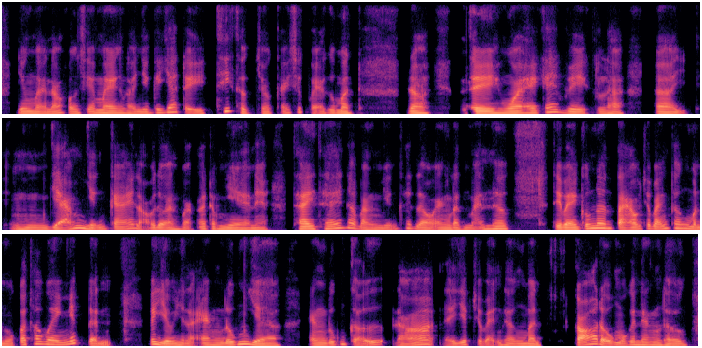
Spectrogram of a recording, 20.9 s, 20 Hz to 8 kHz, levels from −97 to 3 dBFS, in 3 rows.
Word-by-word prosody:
nhưng 110 0 +1
mà 95 -3 0
nó 105 +6 -1
vẫn 95 0 -1
sẽ 100 -1 -3
mang 115 -1 +2
lại 95 -2 -3
những 95 +1 -2
cái 135 +1 -3
giá 170 +1 +1
trị 90 +4 -1
thiết 225 +3 0
thực - - -2
cho 105 -2 -5
cái 110 +3 -7
sức 160 +5 -8
khỏe - - -4
của 120 - -3
mình. 105 -3 +2 0.6
Rồi, 115 -1 +3 0.5
thì 115 -2 +8
ngoài 115 +1 +3
cái 180 +2 0
việc 100 -3 0
là, 100 -2 -2 0.3
ờ, 95 -2 +2 0.3
ừm, 95 -3 -3
giảm 145 - +2
những 100 -1 -1
cái 120 +5 -1
loại - - -4
đồ 95 - +3
ăn 100 +2 -2
vặt 90 - -3
ở 125 - -2
trong 115 -2 -2
nhà 95 -3 0
nè, 90 0 -4 0.2
thay 125 0 +5
thế 150 +5 0
nó 180 - +2
bằng 95 - -3
những 90 +5 -5
cái 145 +3 -8
đồ 100 -3 +2
ăn 105 +3 -2
lành 95 0 -2
mạnh 105 +7 -4
hơn, 135 0 +2 0.5
thì 120 - +4
bạn 110 0 +6
cũng 150 +6 +2
nên 170 -3 +4
tạo 110 -1 +3
cho 145 - -3
bản 125 +3 +1
thân 150 -3 -1
mình 110 -3 0
một 100 0 -1
cái 150 +1 +2
thói 185 -1 0
quen 155 -2 +2
nhất 215 +3 +1
định, - - +1 0.4
ví 170 - +5
dụ 100 -2 +5
như 115 +2 -1
là 100 - -2
ăn 115 0 -1
đúng 165 +9 +3
giờ, 100 -6 +3 0.3
ăn 115 +1 -1
đúng 125 +7 -2
cử, 135 +2 -1
đó, 140 - +1
để 95 - -6
giúp 130 +7 -1
cho - - -6
bản 115 - -4
thân 100 -3 -1
mình 95 -2 +2 0.4
có - - +7
đủ 105 - +4
một 125 - -1
cái 135 +1 0
năng 125 -2 -1
lượng, 100 -2 0
115 Hz, 250 wpm, -24 LUFS, 100-135 Hz, 0.6 s, thì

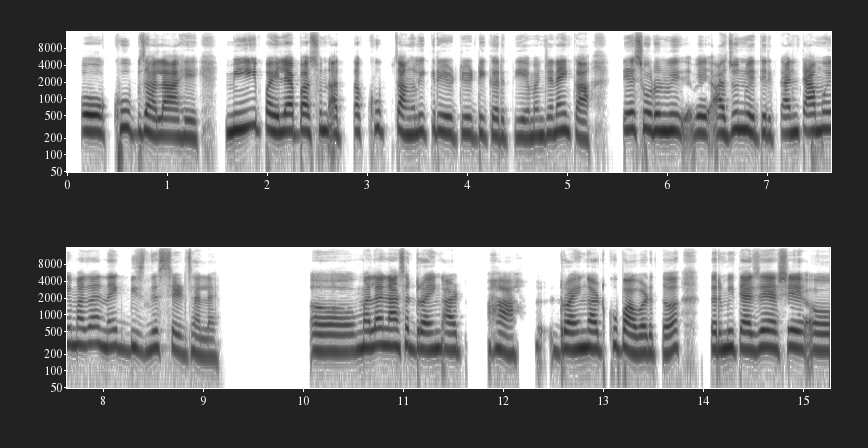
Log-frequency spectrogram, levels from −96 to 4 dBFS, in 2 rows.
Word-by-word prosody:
हो. 260 -2 +5
खूप 295 -5 -3
झाला 225 -4 +2
आहे. 215 -2 +1 0.3
मी 285 +6 +5
पहिल्यापासून 270 0 +3
आत्ता 240 +1 -5
खूप 290 -1 -7
चांगली 250 -1 +1
क्रिएटिविटी 240 -3 -3
करती 210 -2 -6
आहे. 210 - -2
म्हणजे 220 +2 -2
नाही 270 +2 +3
का, 200 -3 +1 0.4
ते 285 0 +1
सोडून 270 -1 +2
मी 270 0 +4 0.2
वे 245 0 +1 0.2
अजून 280 +5 +2
व्यतिरिक्त 245 -3 -2
आणि 245 +1 +2
त्यामुळे 275 +2 +2
माझा 295 +1 -1
ना 265 -1 -1
एक 255 -3 -4
बिझनेस 250 0 -3
सेट 230 -6 -3
झालाय. 190 -4 -6 0.9
अ, - - -8 0.4
मला 260 +3 +3
ना 280 -1 +4
असं 275 -1 -1
ड्रॉइंग 245 0 +1
आर्ट 235 -2 -1 0.3
हां 230 -4 0 0.5
ड्रॉइंग 250 +1 +3
आर्ट 250 -2 +1
खूप 275 -2 -2
आवडतं. 215 0 +1 0.4
तर 245 0 +1
मी 255 +1 +4
त्याचे 250 +1 +3
असे 255 +2 +3
अ, 245 -1 -4
250 Hz, 175 wpm, -23 LUFS, 230-270 Hz, 0.9 s, हो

